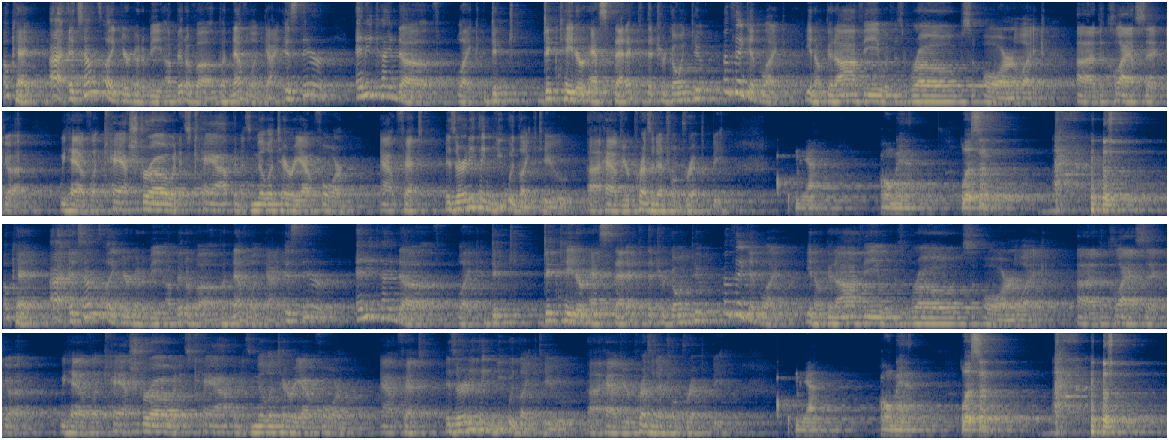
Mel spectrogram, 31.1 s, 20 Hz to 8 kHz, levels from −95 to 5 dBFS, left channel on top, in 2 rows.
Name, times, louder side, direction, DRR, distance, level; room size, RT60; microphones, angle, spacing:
voice 1, 0.0-4.3 4.7-6.7 7.1-10.4 10.7-13.8 14.3-15.9 16.3-20.2 20.6-21.1 21.4-25.2 29.5-29.6, left 3 dB, 35° left, 7 dB, 0.5 m, -30 dB
voice 2, 26.1-26.5 27.2-27.7 28.3-28.8 29.5-30.3, right 2 dB, 15° right, 6 dB, 0.5 m, -28 dB
11.0 x 5.9 x 3.7 m, 2.9 s
head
